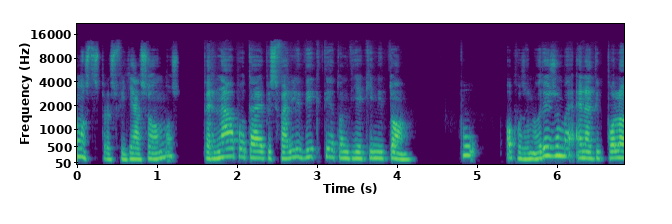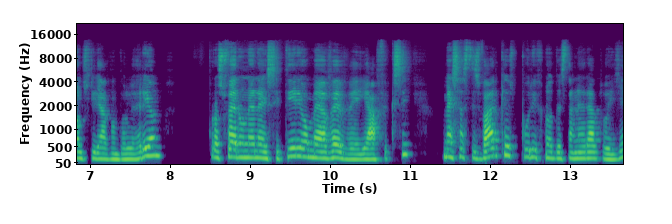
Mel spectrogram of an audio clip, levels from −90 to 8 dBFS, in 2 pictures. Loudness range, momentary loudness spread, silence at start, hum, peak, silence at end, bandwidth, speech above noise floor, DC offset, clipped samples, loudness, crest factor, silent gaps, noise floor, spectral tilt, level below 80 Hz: 3 LU; 9 LU; 0 s; none; -2 dBFS; 0 s; 13.5 kHz; 62 dB; under 0.1%; under 0.1%; -17 LUFS; 14 dB; 1.29-1.56 s, 8.08-8.18 s; -79 dBFS; -6 dB/octave; -68 dBFS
